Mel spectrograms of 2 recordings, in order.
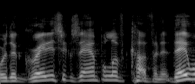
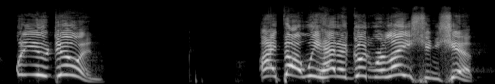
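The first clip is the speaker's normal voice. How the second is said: acted scolding tone; 13 semitones higher, 12 dB louder than usual. Retelling how the Lord answered a man ready to give up, mock scolding. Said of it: "Then the Lord scolded him".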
